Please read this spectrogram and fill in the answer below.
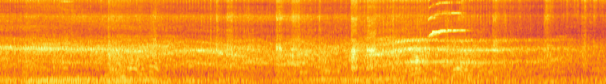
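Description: Motorcycle engines running steadily under several people shouting.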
